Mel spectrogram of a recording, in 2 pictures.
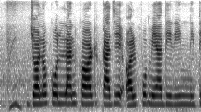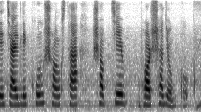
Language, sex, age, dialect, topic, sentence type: Bengali, female, 18-24, Northern/Varendri, banking, question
